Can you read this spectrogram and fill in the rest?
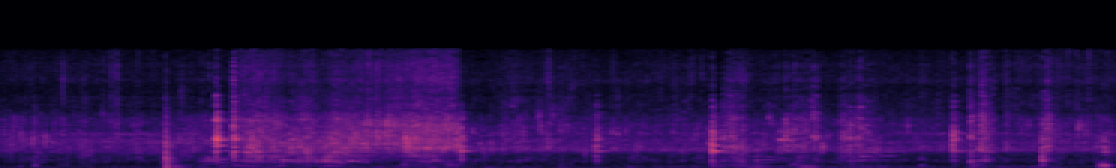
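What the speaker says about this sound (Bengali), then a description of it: "পোলাওটা রান্না করব সেই জন্য আমি পোলাওর পেঁয়াজটা বেরেস্তা করে নিচ্ছি" Sliced onions fry in oil into crisp beresta for pulao, sizzling steadily while a utensil stirs and knocks against the pan in irregular clanks.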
